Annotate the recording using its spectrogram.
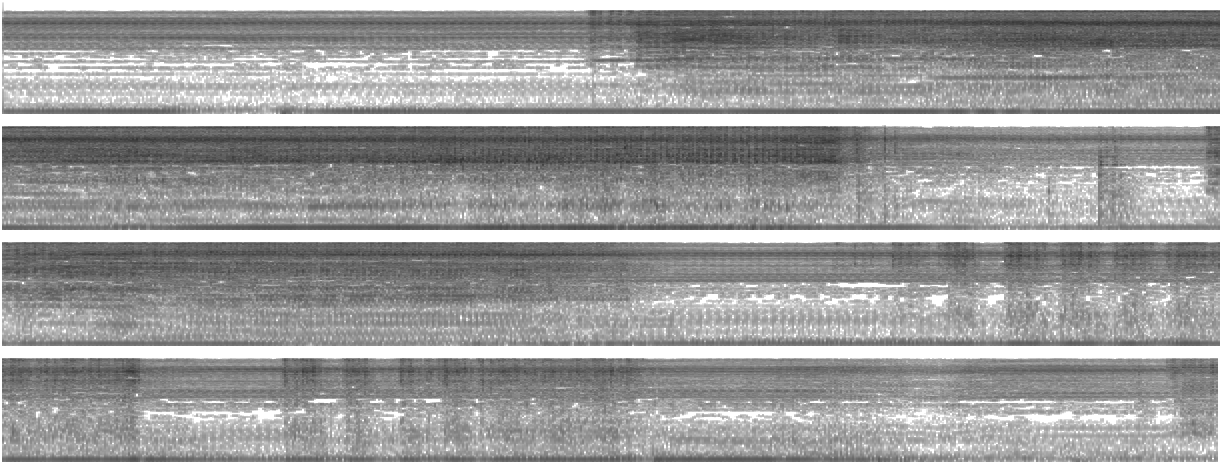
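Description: A small rotary tool whirs steadily at high speed.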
